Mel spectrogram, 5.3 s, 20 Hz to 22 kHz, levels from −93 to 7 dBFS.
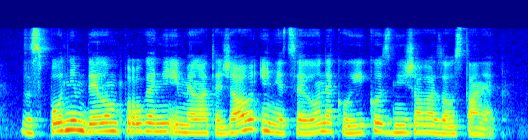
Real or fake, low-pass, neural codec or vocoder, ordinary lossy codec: real; none; none; none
